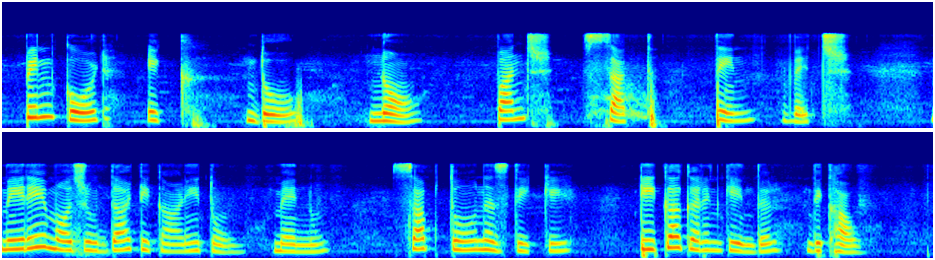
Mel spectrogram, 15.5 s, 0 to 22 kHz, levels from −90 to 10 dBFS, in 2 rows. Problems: constant background noise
